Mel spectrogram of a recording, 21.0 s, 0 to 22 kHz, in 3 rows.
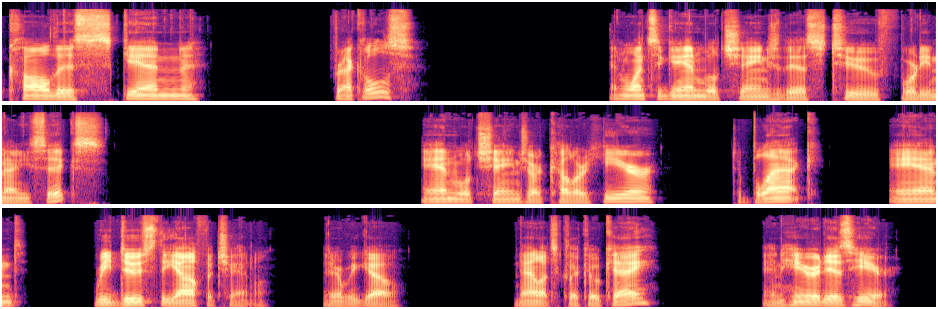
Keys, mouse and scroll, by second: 0.4-1.3 typing, 20.5 click.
